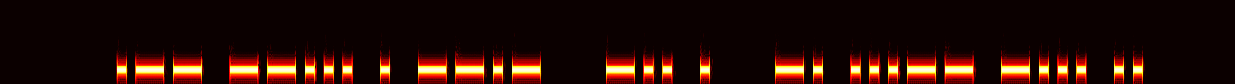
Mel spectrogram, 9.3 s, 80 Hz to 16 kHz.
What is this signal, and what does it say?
Morse code, heard as a keyed tone, about 17 wpm, 700 Hz. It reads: W7EQ DE N3BI
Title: USA Callsign DE Callsign - 4 Characters - 17wpm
